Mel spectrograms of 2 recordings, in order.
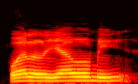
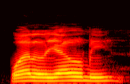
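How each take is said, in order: The two takes are said the same way.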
